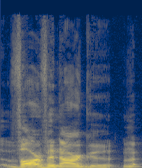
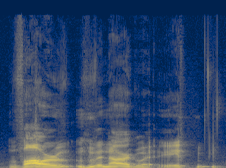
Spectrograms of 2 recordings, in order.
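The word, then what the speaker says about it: Vauvenargues: From Luc de Clapiers, Marquis de Vaurvenargues. Vaurvenargues. It's French.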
